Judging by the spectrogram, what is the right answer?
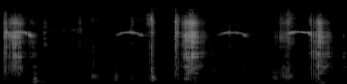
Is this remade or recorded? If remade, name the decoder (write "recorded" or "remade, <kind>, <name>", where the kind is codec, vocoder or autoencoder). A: remade, vocoder, BigVGAN v2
